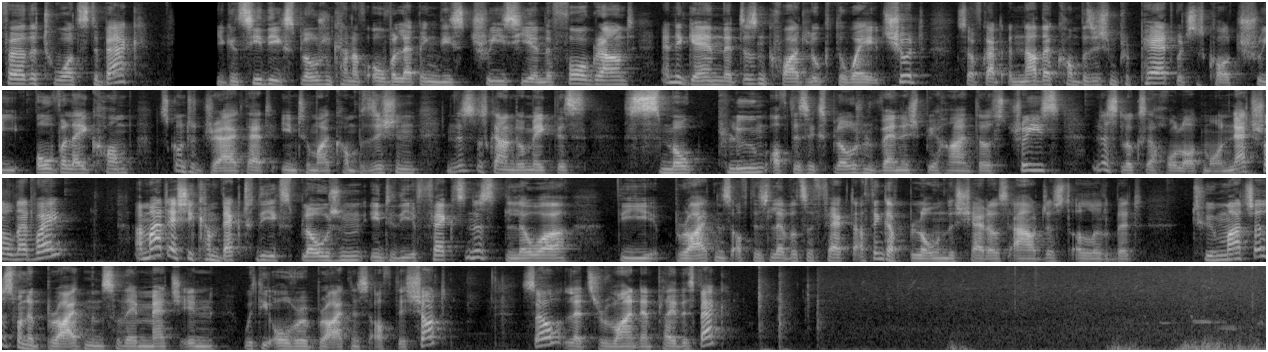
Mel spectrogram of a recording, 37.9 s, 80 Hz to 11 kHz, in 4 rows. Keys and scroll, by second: 1.9 space, 34.2 shift+space.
